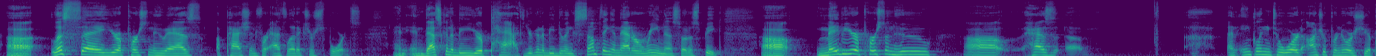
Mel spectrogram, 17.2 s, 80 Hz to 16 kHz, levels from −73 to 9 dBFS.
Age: 40-59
